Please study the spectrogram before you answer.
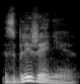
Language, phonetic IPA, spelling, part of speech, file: Russian, [zblʲɪˈʐɛnʲɪje], сближение, noun, Ru-сближение.ogg
- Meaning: convergence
